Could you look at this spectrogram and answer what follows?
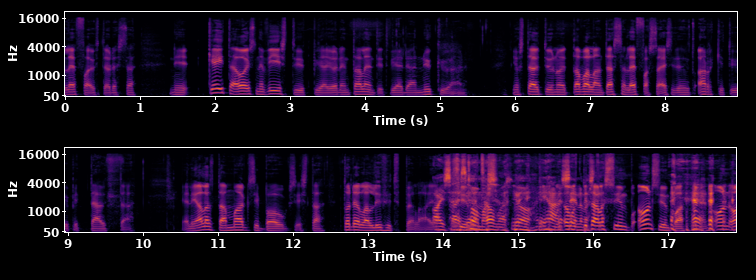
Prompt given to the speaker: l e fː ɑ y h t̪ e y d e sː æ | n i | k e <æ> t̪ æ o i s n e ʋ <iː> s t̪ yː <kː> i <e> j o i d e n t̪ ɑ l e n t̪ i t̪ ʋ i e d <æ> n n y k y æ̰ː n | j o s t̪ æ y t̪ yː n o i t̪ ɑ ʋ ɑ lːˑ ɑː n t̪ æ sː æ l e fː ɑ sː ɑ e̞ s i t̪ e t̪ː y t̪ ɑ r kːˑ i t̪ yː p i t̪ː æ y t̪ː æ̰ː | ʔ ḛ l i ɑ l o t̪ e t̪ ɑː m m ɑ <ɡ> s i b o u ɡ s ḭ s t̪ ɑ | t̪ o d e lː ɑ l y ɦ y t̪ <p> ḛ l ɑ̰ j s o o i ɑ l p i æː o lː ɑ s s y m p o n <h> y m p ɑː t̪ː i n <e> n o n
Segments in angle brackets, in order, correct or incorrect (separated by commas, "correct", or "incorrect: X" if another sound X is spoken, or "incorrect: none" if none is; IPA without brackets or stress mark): incorrect: i, correct, incorrect: pː, incorrect: æ, incorrect: æː, correct, correct, incorrect: s, correct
